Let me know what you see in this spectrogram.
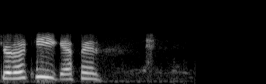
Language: Dogri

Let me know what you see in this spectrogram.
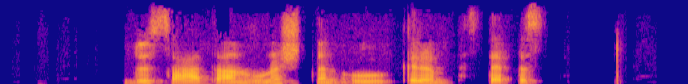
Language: Kurdish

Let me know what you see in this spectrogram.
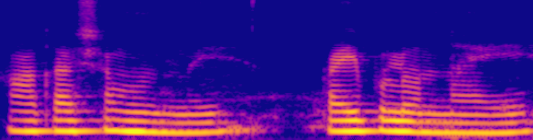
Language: Telugu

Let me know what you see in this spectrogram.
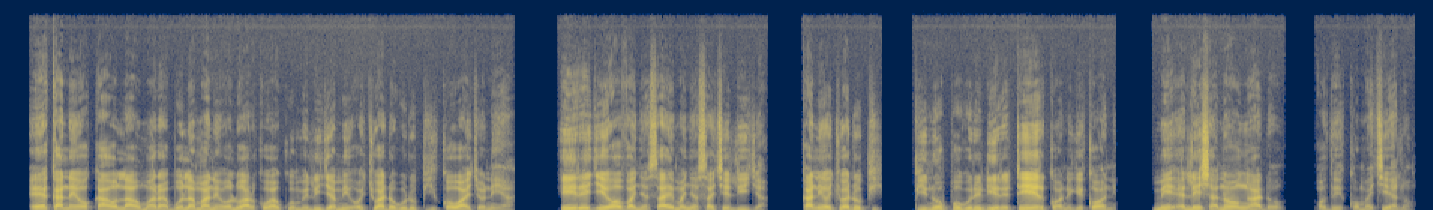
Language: Luo (Kenya and Tanzania)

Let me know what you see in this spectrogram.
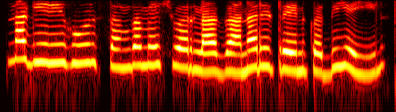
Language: Marathi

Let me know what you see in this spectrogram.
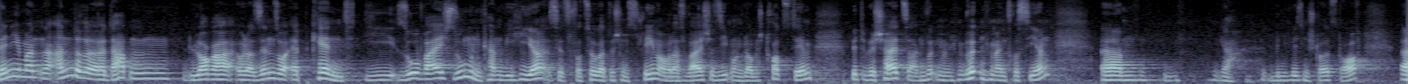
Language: German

